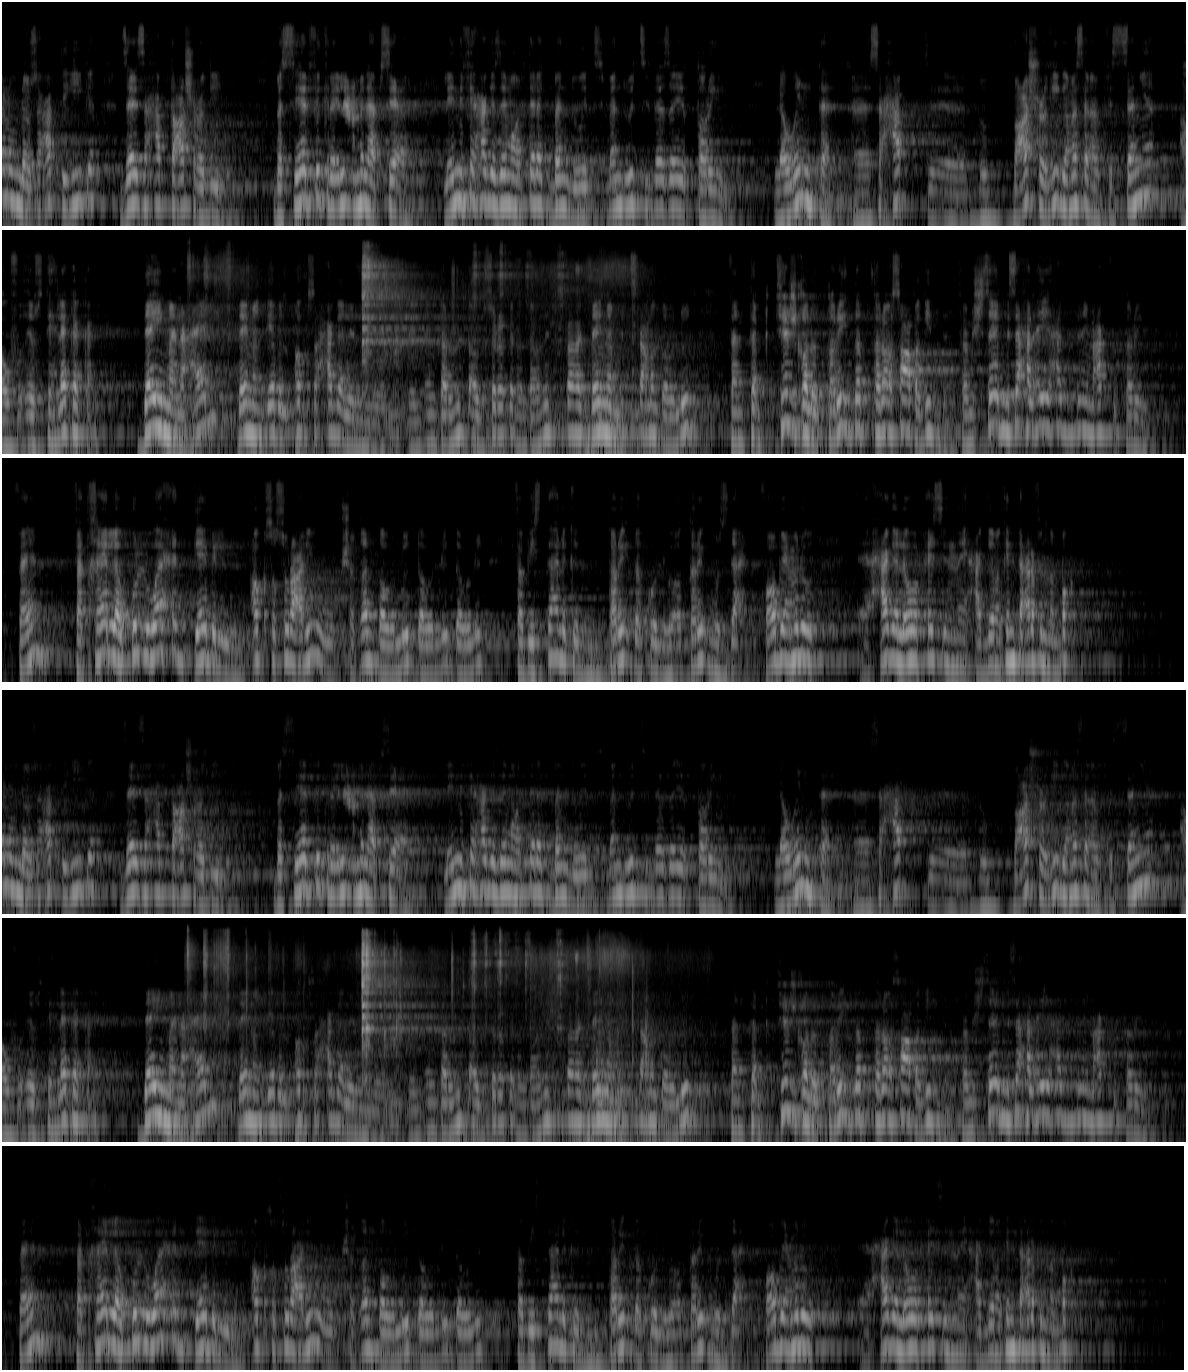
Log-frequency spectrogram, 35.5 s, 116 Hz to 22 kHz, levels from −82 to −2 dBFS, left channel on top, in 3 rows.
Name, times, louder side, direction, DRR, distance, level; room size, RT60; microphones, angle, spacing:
voice 1, 0.0-2.3 2.7-4.1 4.4-7.3 7.7-12.8 13.2-18.8 19.1-23.3 23.9-28.6 28.8-31.9 32.2-34.4, left 3 dB, 60° left, 9 dB, 1.0 m, -45 dB
sound 1, 13.7-19.0, right 6 dB, 50° right, 1.3 m, -46 dB
26.5 x 14.5 x 9.4 m, 2.6 s
head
